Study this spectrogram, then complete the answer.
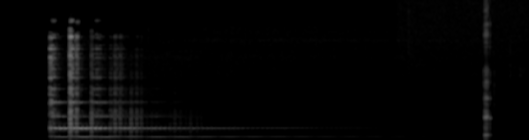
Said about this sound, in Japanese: ねえ、おばさんのおならどうだった？え？臭いけど、なんか癖になる匂い？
